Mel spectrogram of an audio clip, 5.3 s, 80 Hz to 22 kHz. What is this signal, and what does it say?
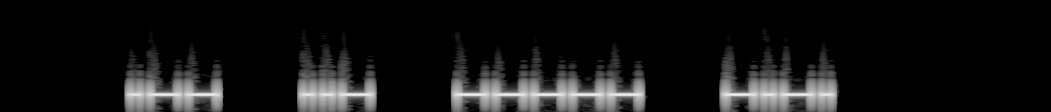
Morse code, heard as a keyed tone, about 25 wpm, spaced as for 14 wpm, 700 Hz. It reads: WU0C
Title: USA Call Signs - 3x Character Spacing - 25wpm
